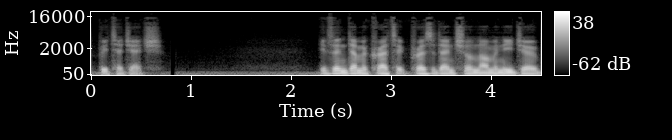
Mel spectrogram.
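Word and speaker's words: Buttigieg: campaign made posters chants and t-shirts with the pronunciation bootech even democratic presidential nominee joe biden slipped up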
